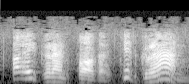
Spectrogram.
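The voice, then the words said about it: Scottish Highland accent. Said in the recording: “you talk like a bonny Highlander”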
